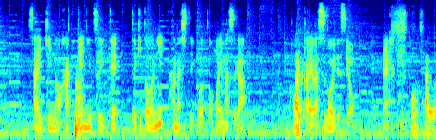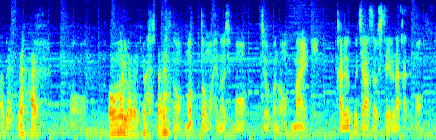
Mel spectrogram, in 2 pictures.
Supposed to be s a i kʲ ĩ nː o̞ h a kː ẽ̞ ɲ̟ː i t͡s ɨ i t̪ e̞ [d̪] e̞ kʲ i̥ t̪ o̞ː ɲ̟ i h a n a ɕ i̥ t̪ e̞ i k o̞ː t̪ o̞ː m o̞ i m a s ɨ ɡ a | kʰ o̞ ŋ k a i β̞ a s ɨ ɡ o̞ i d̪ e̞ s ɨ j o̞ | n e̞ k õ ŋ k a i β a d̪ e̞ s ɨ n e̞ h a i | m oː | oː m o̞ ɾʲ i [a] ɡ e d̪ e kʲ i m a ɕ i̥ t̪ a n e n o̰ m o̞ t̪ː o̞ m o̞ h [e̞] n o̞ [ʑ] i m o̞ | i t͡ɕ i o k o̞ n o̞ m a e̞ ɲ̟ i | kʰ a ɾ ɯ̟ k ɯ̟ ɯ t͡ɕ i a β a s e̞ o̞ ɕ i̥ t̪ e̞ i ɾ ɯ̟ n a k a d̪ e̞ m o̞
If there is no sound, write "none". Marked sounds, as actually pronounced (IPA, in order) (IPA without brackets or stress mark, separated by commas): t̪, a, e̞, ʑ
